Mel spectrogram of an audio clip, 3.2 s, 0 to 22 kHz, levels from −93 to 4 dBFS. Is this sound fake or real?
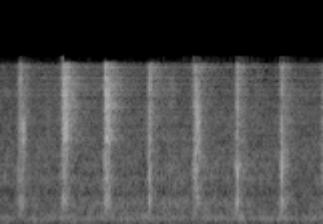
fake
